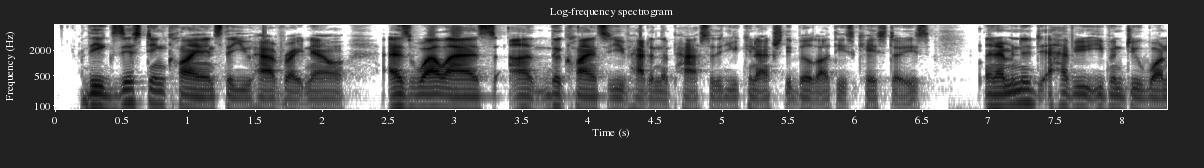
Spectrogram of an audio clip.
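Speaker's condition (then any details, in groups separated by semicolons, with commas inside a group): No condition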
